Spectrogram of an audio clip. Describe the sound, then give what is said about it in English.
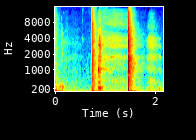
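A slow clap: two sharp, loud hand claps spaced about three-quarters of a second apart, each ringing out briefly before a quiet low hum returns. No one speaks. “Slip clap.”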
